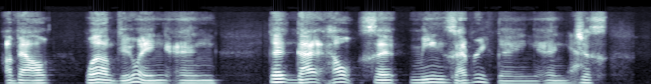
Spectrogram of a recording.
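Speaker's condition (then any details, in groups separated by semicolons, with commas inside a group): Cleft lip and palate, Opitz G/BBB syndrome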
